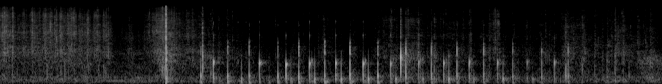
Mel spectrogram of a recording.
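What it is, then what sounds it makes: Plastic snack wrapper crinkled. A small yellow printed plastic snack wrapper is held right next to a grey microphone windscreen and crinkled and scratched with fingertips. A soft rustling hiss builds to one sharp crackle, then gives way to a quick, steady run of crisp, bright ticking scratches that fade toward the end.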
